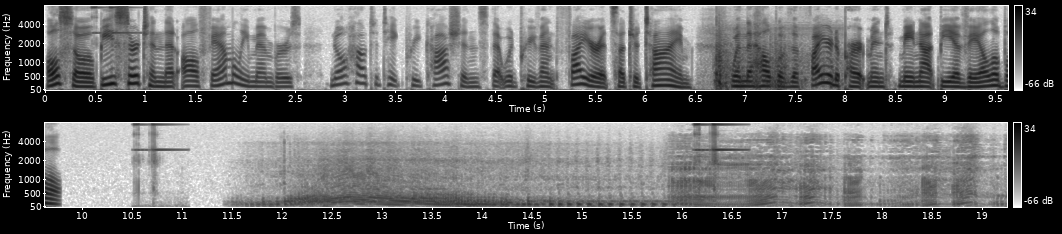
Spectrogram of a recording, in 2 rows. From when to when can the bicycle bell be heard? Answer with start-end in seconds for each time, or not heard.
0.5-0.9, 10.5-11.1, 16.1-16.6.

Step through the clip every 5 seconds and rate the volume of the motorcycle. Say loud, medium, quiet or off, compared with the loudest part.
off, off, loud, medium.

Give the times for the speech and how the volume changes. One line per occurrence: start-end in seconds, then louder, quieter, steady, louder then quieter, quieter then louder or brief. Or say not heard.
0.0-9.8 quieter then louder.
